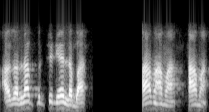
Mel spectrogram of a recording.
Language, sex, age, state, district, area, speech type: Tamil, male, 60+, Tamil Nadu, Krishnagiri, rural, conversation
